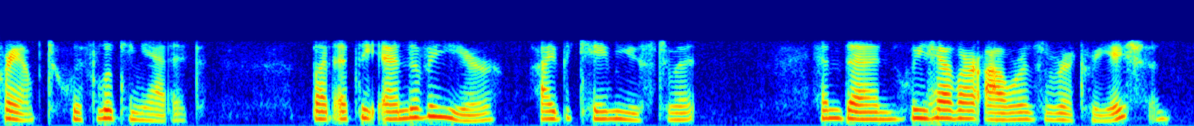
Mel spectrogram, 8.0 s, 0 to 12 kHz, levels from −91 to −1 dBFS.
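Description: Throughout the clip, the speech carries AMR narrowband mobile codec damage. Only about 200 Hz to 3.6 kHz survives, with nothing above 3.7 kHz. The low bitrate, which fits AMR-NB at 6.7 kbps, models the voice coarsely. It sounds heavily buzzy, thin and synthetic.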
